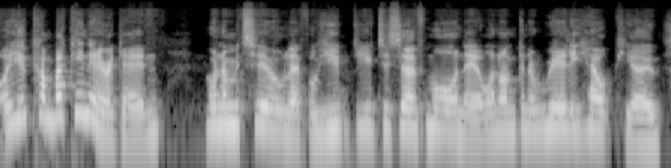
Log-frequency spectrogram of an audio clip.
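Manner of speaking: plain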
